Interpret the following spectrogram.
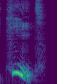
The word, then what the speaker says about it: heat: Il faut prononcer le H au début des mots.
